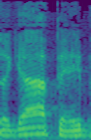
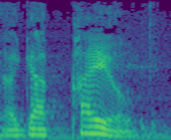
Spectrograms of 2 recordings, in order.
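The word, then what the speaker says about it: agapao: That word for love in the Greek, spelled A-G-A-P-A-O, I've heard it pronounced as agape, but it's agapeo in the Greek.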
